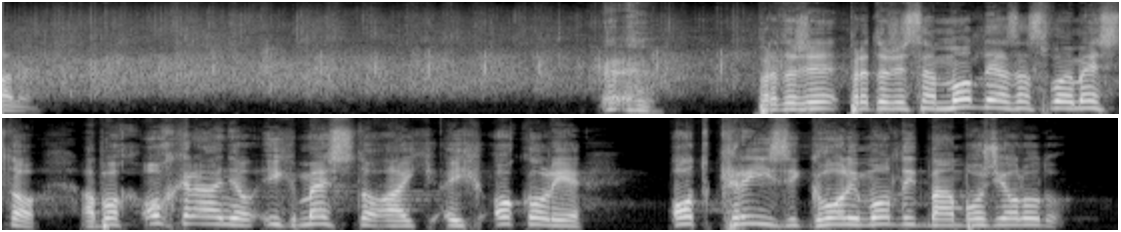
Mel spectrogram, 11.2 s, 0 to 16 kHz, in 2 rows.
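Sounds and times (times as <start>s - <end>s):
speech: 0.0s - 0.2s, 3.0s - 11.0s
audience clapping: 0.0s - 5.1s.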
